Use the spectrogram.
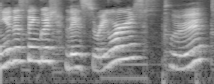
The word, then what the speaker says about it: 불: 불, 풀, 뿔.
